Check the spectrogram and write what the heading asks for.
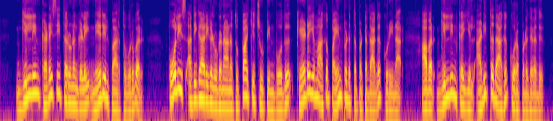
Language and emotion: Tamil, neutral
